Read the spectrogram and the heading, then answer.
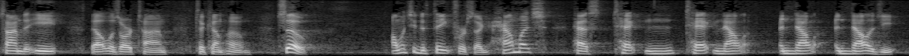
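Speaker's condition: Stutter; stutter since age five, persisting through adulthood; stutters while giving a talk to parents; at times blocks and cannot say own name; repeated sounds, blocks

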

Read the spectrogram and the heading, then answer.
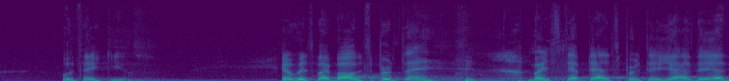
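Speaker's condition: Cerebral palsy, mild; voice hard to understand

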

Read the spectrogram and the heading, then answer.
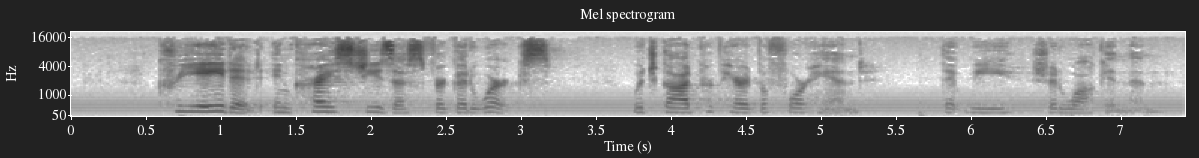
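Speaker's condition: No condition

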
